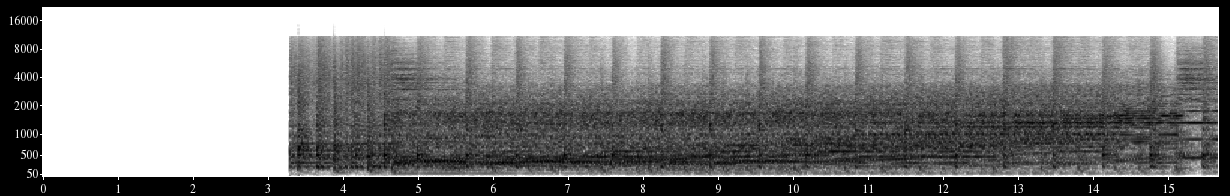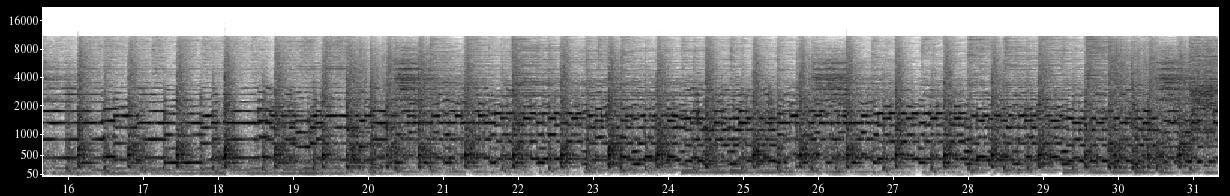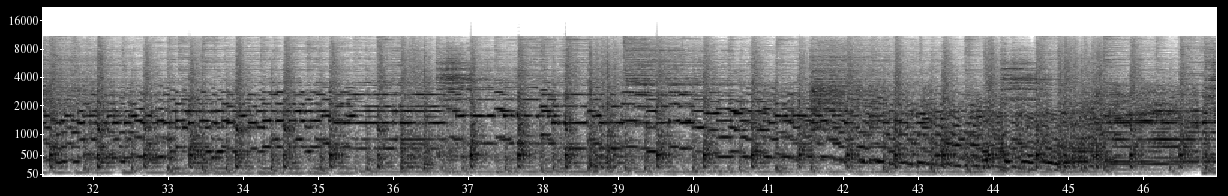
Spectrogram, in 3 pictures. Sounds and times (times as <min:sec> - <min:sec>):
Music: 0:03.3 - 0:46.9.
